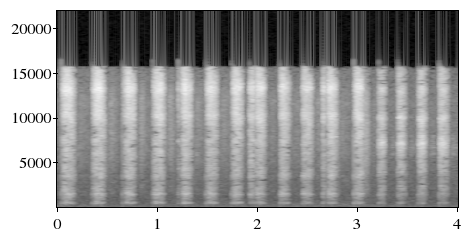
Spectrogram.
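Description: A 7B graphite pencil sketches on a white paper sketchbook page in long and short strokes, rubbing and scratching across it. Sixteen quick, bright strokes sound in a steady run of rasping scrapes, each with a high hiss and a softer mid-range scratch.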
